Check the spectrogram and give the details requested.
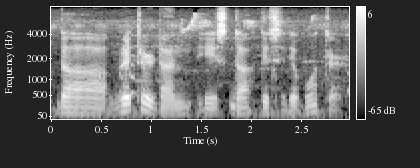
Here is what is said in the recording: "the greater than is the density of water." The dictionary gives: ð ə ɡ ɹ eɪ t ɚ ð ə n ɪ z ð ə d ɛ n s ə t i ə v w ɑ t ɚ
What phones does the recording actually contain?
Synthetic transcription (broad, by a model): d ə ɡ ɹ eɪ t ɚ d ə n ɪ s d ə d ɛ s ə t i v w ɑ t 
